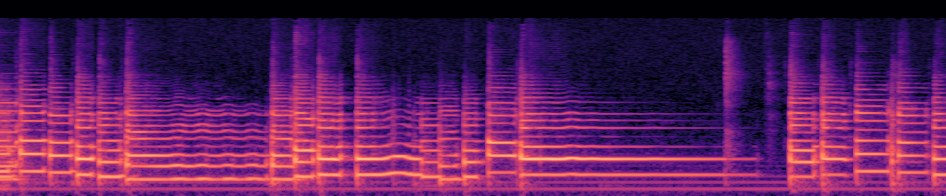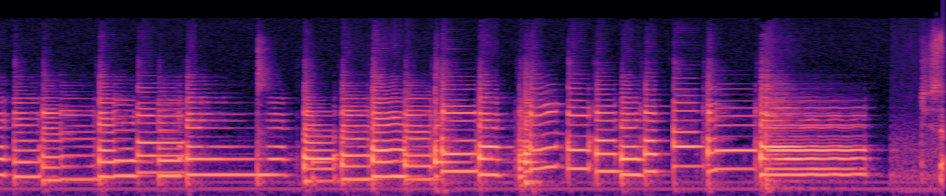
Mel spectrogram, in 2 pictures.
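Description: Electric guitar played through three subtly set overdrive pedals on a pedalboard, giving a warm, slightly thickened tone: clean melodic phrases of single notes and short runs, with sustained notes ringing out and no talking.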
